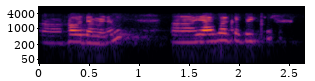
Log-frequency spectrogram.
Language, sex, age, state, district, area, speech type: Kannada, female, 18-30, Karnataka, Chikkamagaluru, rural, conversation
